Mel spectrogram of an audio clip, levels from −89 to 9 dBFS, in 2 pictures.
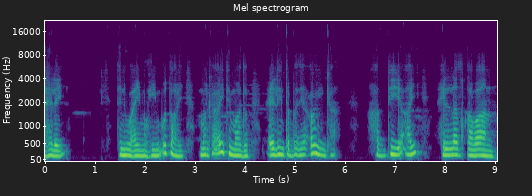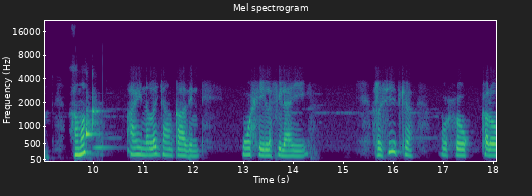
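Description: Throughout the speech, the audio has likely passed through Bluetooth SBC compression at a starved bit allocation, which fits roughly 96 kbps. Coarse sub-band quantisation leaves plainly audible gritty noise and flickering treble, with nothing above 19.9 kHz.

At 10.19 s, the input likely switches to a poorer device and stays there to the end, with no gap at the change. The new path passes nothing above 3.8 kHz, so the speech turns dull and boxy, drops roughly 10 dB, and carries a faint new noise floor.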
